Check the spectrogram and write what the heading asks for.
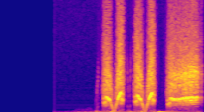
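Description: Short hip-hop intro sting built on record scratching. A low rumble swells up, then come three quick scratches and a longer scratch that cuts off suddenly.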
